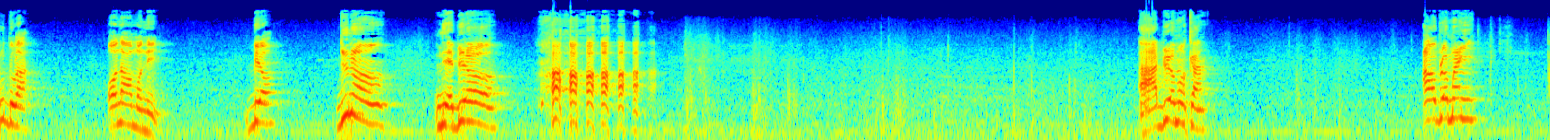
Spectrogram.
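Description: A man speaks in short, forceful phrases with long pauses between them.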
